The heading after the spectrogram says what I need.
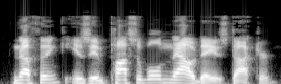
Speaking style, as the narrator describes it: he said

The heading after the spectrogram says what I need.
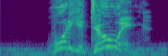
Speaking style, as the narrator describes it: Wallace yelled

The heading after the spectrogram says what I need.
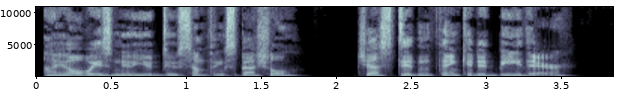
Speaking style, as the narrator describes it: I replied

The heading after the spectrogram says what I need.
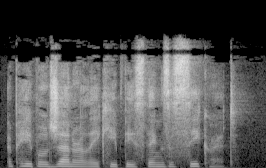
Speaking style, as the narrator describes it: said my lady gravely

